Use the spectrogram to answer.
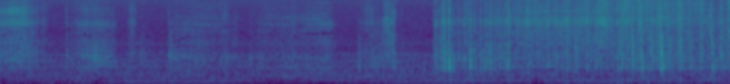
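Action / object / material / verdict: scrape / paperback book paper pages / paper / none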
